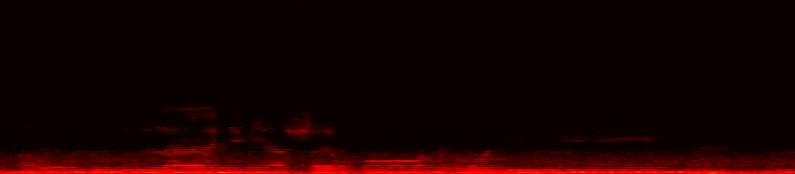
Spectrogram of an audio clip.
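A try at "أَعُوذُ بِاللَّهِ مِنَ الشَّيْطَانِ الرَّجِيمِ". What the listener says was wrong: Sedikit lagi Pak, mulutnya agak sedikit terbuka. Minasyaitonir rajim. Sedikit di sini warnanya Pak. Ketika membaca syaito di sini banyak nyeret. Apa itu nyeret? Ada yang baca syaito. Ah, salah ya. Tidak syaito, tapi syaito. Jelas ya? Syaito bukan syaito. Nah, ini banyak nih orang kita nih ketika baca syaito.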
